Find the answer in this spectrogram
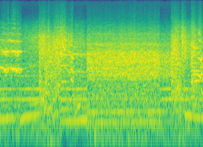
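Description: Car skidding: a loud screeching noise lasting about a second and a half in the middle, over background film music with held notes.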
